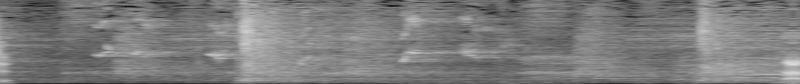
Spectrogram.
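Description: Live court sound of a basketball game in a large arena: a basketball bouncing and players moving on the hardwood over a low hall background, with one sharp hit about a second in.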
